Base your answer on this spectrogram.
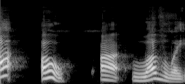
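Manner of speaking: slow, swooping, sarcastic passive-aggressive tone. Retelling a first spontaneous reaction to it happening, imitating own sarcastic remark. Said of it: "and it was sarcastic".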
